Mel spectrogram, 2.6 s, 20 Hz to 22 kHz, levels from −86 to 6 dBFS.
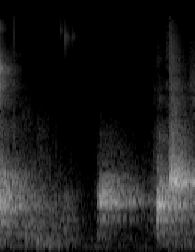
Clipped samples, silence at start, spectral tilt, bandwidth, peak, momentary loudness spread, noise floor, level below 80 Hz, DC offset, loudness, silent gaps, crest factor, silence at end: under 0.1%; 0 s; -1.5 dB/octave; 16 kHz; -14 dBFS; 22 LU; -59 dBFS; -84 dBFS; under 0.1%; -31 LUFS; none; 20 dB; 0 s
